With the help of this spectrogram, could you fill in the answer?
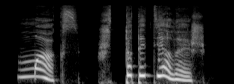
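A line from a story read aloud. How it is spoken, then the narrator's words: Shrill voice. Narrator (Russian): слышу вдруг визгливый голос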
